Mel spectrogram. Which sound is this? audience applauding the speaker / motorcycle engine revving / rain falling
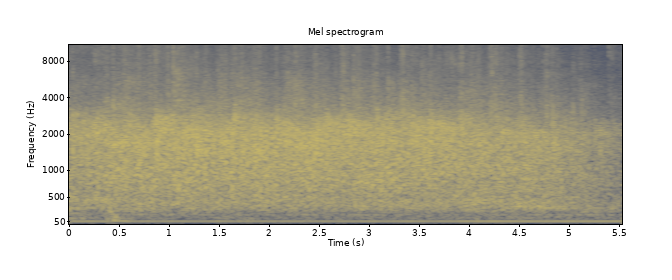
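audience applauding the speaker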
